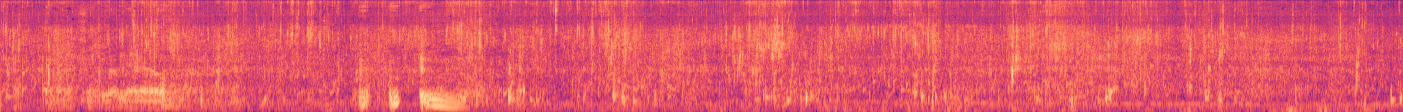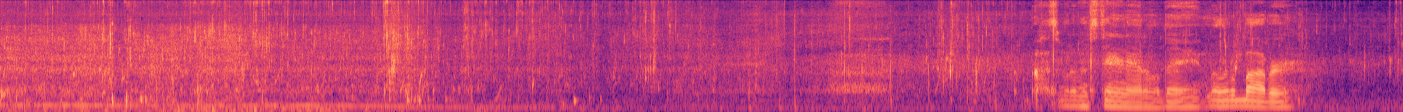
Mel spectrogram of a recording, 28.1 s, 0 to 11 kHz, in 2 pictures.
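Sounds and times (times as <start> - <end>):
distant engine hum: 0.0 - 20.0
river water lapping at bank: 0.0 - 28.0.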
